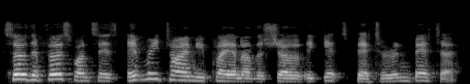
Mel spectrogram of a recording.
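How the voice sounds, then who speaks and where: A man with a New Zealand accent giving a public speaking workshop, talking in a measured, deliberate way and stressing words to demonstrate. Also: on the high side. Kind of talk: slow instructional presentation. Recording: dull lo-fi recording.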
